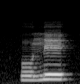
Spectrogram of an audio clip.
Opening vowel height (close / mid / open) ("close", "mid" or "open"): mid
